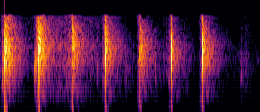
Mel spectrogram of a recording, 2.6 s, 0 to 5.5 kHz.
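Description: Hand clapping at a celebration of a couple's 30th wedding anniversary: seven evenly spaced, crisp claps in a steady rhythm, followed by a faint trailing tap.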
